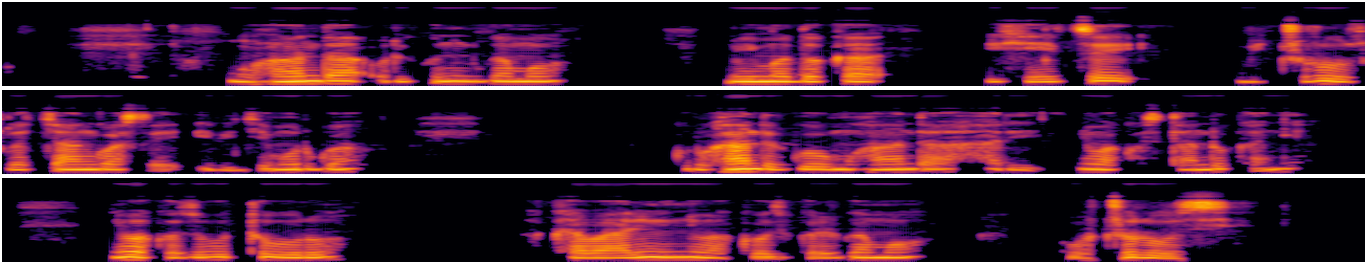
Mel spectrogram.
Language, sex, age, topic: Kinyarwanda, male, 18-24, government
